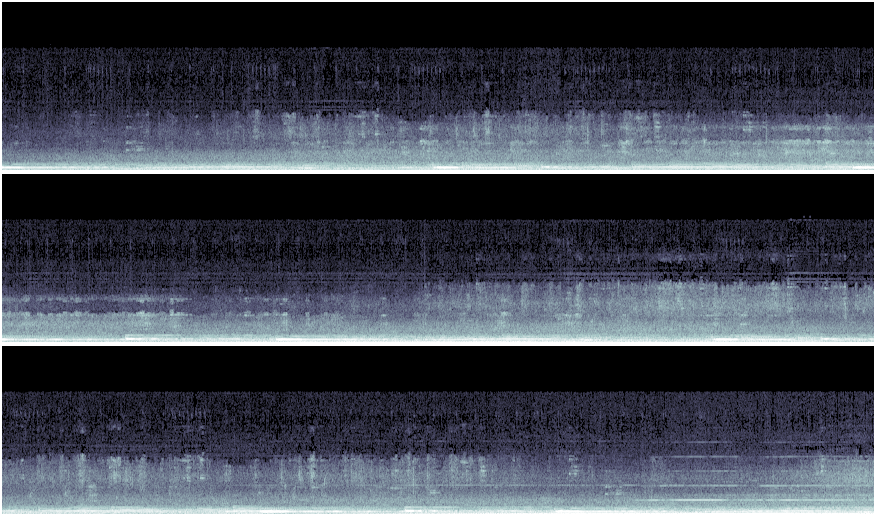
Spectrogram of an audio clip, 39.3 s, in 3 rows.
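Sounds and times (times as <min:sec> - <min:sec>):
rain ambience on a grey rainy November day: 0:00.0 - 0:39.2.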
